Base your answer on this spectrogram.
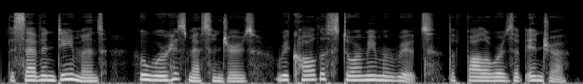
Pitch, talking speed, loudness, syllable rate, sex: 185 Hz, 155 wpm, -17 LUFS, 5.3 syllables/s, female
